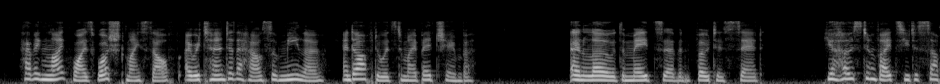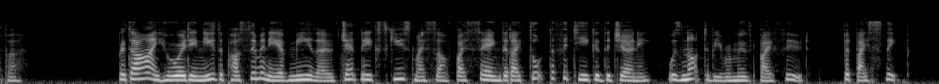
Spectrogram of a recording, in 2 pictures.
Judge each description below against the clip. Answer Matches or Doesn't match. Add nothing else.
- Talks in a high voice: Matches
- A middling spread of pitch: Matches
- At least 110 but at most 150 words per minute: Doesn't match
